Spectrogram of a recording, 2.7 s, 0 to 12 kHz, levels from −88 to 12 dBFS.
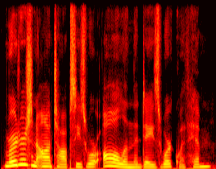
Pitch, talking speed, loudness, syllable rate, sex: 215 Hz, 245 wpm, -18 LUFS, 5.9 syllables/s, female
